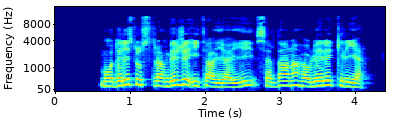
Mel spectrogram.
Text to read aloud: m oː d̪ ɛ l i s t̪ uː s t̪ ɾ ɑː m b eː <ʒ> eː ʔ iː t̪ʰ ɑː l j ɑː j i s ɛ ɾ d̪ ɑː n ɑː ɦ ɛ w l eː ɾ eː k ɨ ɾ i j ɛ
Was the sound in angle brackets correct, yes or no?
yes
